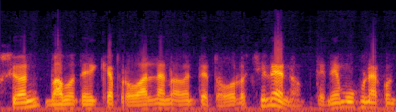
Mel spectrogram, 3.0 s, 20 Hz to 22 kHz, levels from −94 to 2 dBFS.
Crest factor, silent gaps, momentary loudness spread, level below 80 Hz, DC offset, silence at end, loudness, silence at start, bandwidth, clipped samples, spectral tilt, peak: 18 dB; none; 6 LU; -46 dBFS; under 0.1%; 0 s; -17 LUFS; 0 s; 8.8 kHz; under 0.1%; -7 dB/octave; 0 dBFS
